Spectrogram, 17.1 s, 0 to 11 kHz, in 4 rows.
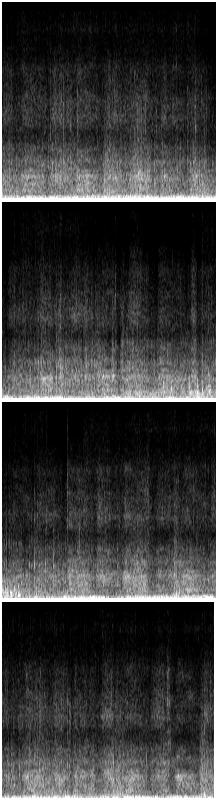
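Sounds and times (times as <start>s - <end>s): bike frame and chain clatter: 0.0s - 17.0s
tyre rumble: 0.0s - 17.0s
wind rushing over microphone: 0.0s - 17.0s.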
